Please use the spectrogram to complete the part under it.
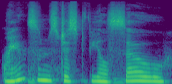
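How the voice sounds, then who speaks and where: A woman's voice: mid-range voice, dark tone. A woman playing a captured crown princess, haughty but easily flustered and coy, in a roleplay audio drama. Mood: shy, bashful. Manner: stammering, hesitant, halting.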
